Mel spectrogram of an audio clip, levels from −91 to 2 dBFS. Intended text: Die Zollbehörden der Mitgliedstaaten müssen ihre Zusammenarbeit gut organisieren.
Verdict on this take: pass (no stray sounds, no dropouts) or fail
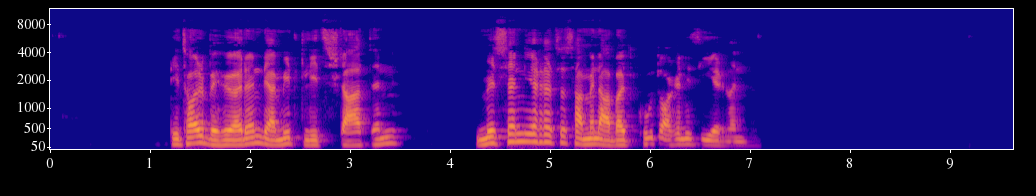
pass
